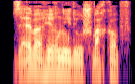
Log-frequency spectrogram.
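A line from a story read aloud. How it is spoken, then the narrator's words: Bellowing. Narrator (German): Sean brüllen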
